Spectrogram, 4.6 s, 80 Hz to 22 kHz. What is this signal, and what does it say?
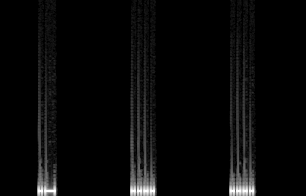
Morse code, heard as a keyed tone, about 25 wpm, spaced as for 7 wpm, 700 Hz. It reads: AHH
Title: USA Call Signs - 6 Characters - 8x Character Spacing - 25wpm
